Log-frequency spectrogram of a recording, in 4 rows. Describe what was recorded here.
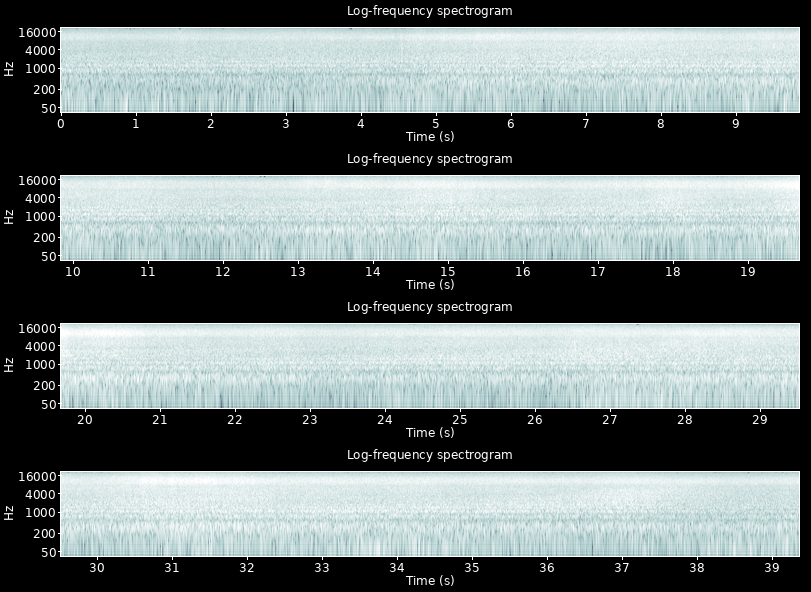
Sound of the waves, On the beach, Zoom H2n MS+XY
